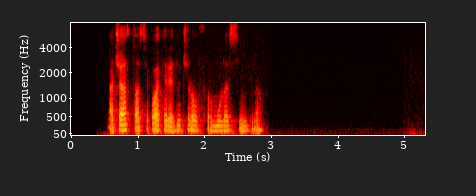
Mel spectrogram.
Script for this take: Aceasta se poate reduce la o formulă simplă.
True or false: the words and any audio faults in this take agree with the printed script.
true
